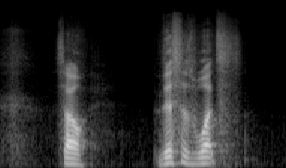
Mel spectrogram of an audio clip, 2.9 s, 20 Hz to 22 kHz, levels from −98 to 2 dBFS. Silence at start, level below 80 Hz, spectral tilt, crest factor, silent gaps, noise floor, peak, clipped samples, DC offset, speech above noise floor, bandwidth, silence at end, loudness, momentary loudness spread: 0.65 s; -74 dBFS; -5.5 dB/octave; 24 dB; none; -76 dBFS; -4 dBFS; under 0.1%; under 0.1%; 52 dB; 14.5 kHz; 0.6 s; -25 LUFS; 6 LU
